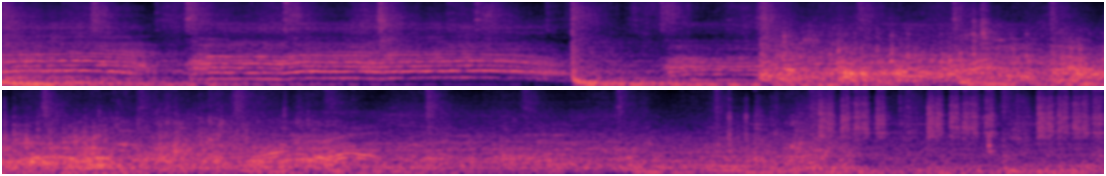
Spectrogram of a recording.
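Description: Background music: a sung vocal over a steady beat, changing about three seconds in to a denser, noisier passage with voices mixed in.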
